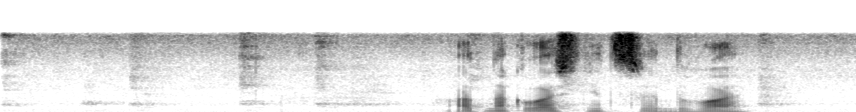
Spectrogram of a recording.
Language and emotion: Russian, neutral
